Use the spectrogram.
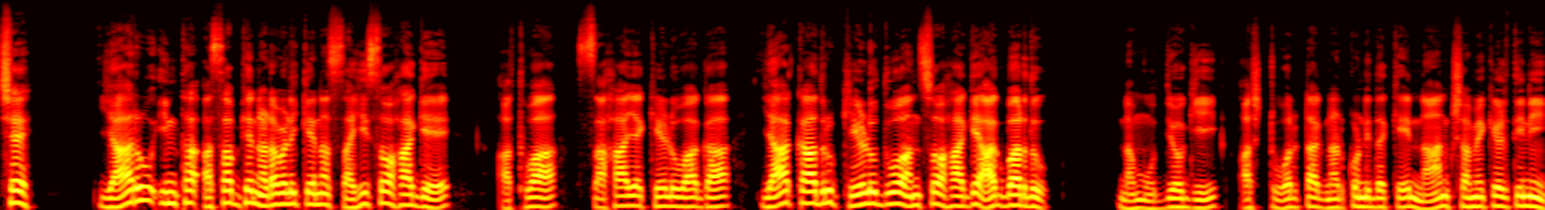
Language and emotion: Kannada, disgusted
